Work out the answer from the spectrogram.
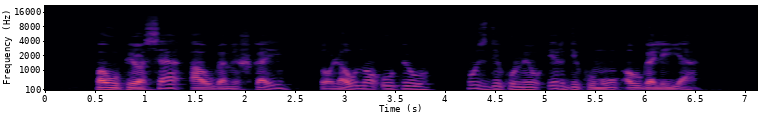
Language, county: Lithuanian, Kaunas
